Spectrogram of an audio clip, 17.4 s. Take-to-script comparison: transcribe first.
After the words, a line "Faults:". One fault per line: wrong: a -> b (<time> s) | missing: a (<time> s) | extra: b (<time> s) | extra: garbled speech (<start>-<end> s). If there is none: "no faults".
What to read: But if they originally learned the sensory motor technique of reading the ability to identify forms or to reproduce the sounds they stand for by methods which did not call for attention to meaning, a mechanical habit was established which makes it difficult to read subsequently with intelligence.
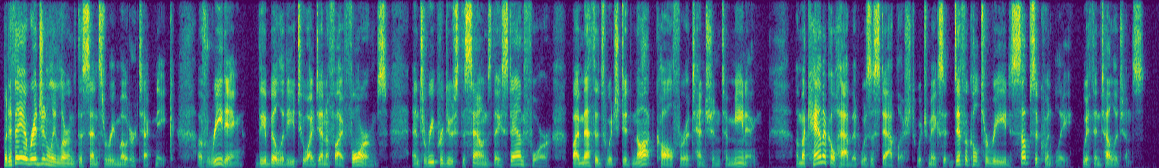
But if they originally learned the sensory motor technique of reading the ability to identify forms and to reproduce the sounds they stand for by methods which did not call for attention to meaning, a mechanical habit was established which makes it difficult to read subsequently with intelligence.
Faults:
wrong: or -> and (6.2 s)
